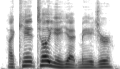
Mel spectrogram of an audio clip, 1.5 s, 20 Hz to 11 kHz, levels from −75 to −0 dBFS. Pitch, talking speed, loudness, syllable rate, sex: 145 Hz, 240 wpm, -16 LUFS, 5.5 syllables/s, male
